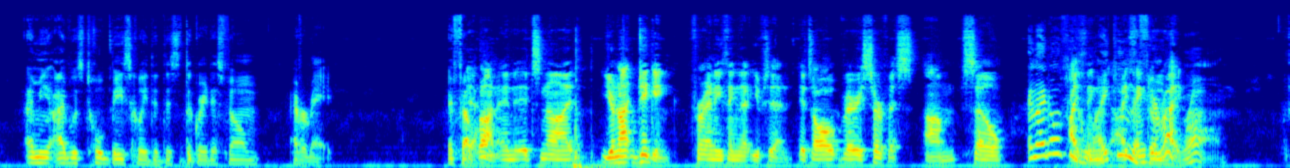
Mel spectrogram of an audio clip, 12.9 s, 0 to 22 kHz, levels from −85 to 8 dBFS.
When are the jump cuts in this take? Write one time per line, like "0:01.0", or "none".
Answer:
0:04.8

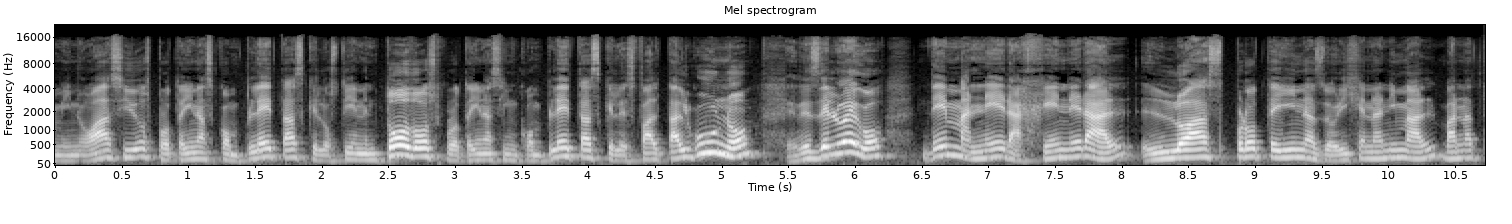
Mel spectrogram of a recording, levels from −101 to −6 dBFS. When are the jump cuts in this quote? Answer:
0:05.5

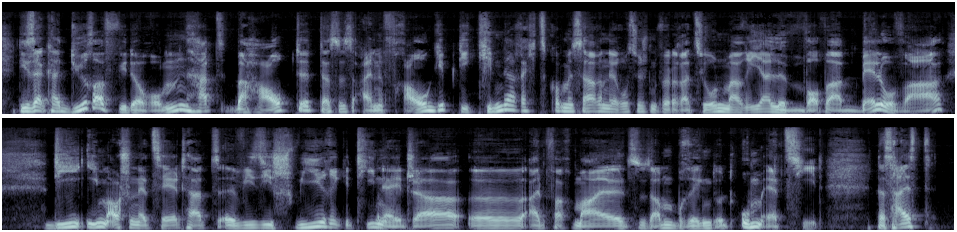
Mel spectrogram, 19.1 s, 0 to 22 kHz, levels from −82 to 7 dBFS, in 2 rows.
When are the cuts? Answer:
none

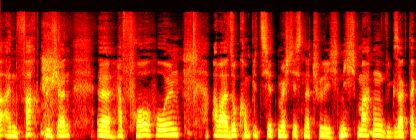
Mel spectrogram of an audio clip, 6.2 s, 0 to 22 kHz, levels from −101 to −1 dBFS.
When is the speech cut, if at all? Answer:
none

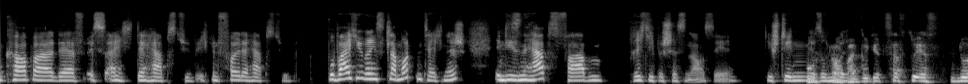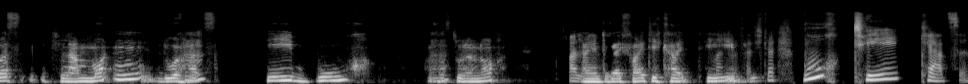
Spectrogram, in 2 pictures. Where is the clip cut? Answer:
none

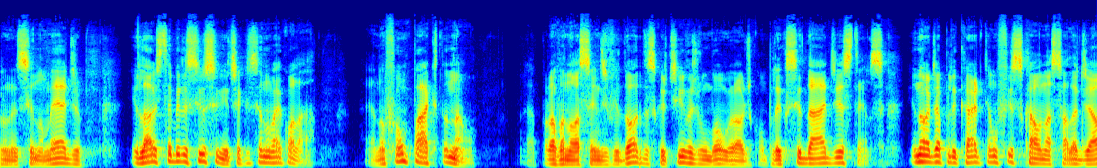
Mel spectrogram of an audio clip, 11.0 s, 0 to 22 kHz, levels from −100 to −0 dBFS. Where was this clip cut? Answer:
none

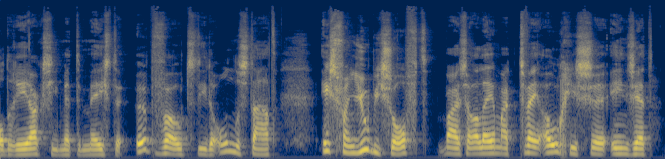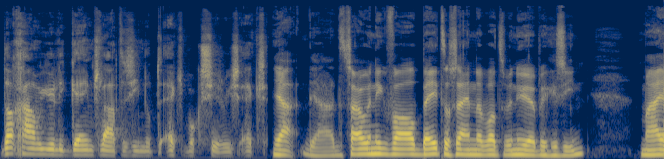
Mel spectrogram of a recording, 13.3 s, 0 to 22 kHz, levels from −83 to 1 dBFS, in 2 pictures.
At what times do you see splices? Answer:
0:06.5
0:09.3

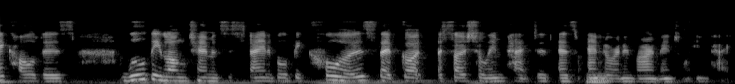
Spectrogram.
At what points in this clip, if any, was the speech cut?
0:05.8

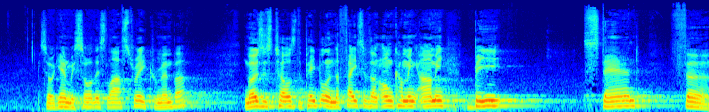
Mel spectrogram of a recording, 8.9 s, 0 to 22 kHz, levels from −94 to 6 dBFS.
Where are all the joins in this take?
0:07.3

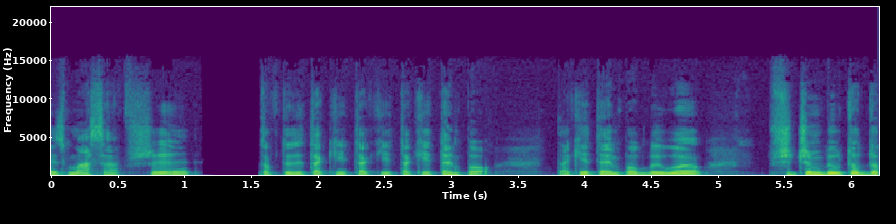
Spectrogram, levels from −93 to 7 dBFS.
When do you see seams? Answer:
0:01.6

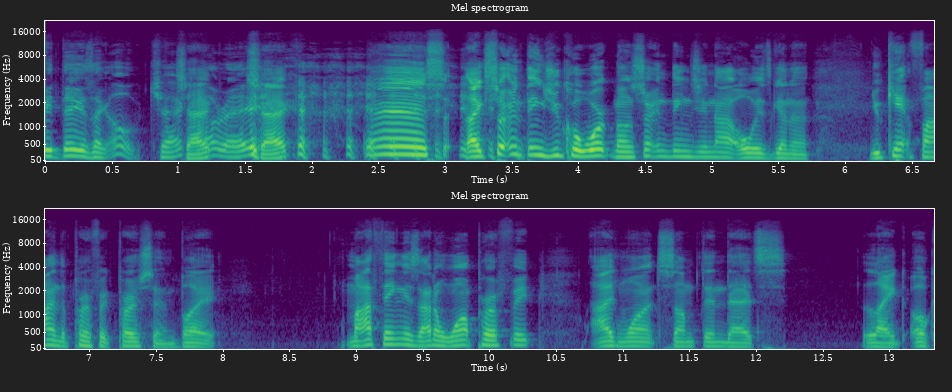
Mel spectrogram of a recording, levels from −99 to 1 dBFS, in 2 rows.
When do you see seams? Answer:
0:10.9

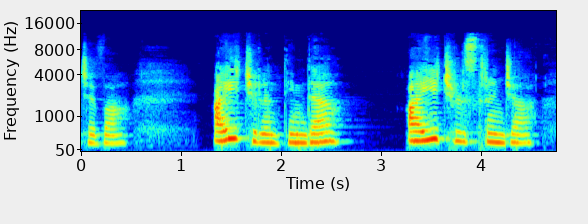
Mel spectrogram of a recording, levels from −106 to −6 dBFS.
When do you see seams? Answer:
0:01.2

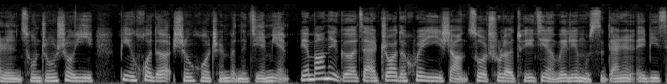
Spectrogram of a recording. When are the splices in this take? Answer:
0:03.0

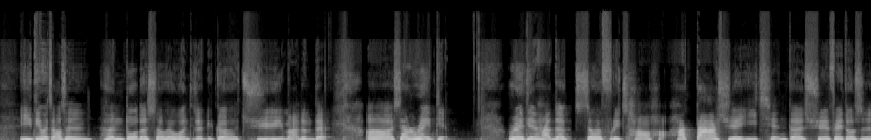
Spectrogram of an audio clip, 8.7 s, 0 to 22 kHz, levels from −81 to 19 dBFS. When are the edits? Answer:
0:01.9

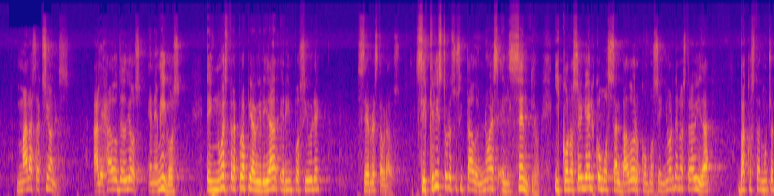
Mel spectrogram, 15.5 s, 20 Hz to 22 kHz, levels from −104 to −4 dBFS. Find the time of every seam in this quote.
0:08.2

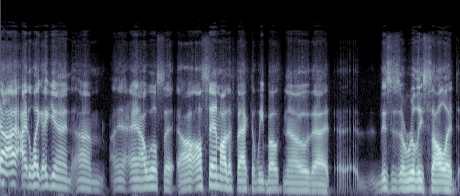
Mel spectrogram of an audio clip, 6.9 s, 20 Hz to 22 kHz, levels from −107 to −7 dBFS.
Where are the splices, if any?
none

